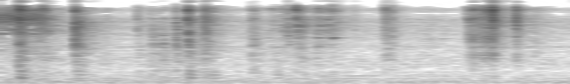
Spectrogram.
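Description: Light, irregular plastic clicks and taps as a black plastic part is handled and set in place on a TV's sheet-metal back chassis. The loudest click comes near the end.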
